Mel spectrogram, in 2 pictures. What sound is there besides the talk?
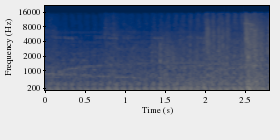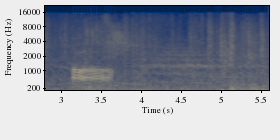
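explosions and gunfire in video game Grand Theft Auto V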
